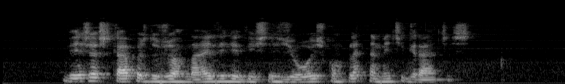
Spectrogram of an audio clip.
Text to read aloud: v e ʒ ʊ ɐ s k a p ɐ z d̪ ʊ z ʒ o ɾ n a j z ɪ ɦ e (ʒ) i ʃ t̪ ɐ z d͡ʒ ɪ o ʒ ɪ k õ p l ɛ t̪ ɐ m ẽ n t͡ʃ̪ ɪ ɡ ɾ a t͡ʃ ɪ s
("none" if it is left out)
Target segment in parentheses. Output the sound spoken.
v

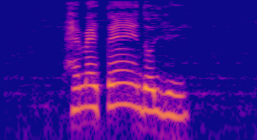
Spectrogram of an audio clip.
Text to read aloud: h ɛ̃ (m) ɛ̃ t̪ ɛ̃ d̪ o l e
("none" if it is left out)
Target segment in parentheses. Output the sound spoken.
m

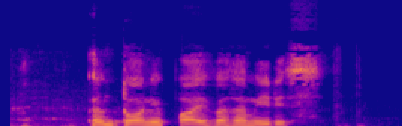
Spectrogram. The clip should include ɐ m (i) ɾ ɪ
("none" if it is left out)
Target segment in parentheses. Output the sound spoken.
i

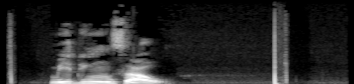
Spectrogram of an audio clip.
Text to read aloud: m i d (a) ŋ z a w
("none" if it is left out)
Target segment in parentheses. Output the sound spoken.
i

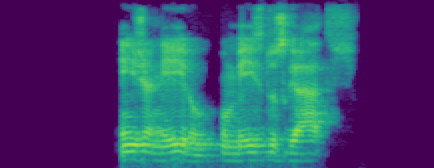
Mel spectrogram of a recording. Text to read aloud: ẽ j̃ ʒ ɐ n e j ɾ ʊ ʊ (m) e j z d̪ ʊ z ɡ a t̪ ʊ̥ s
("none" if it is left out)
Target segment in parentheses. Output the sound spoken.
m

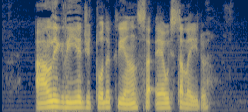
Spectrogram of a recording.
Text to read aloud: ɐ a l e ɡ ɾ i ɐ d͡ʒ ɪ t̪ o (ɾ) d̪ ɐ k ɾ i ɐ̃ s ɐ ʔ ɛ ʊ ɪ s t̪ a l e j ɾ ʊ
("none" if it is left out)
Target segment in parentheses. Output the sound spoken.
none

